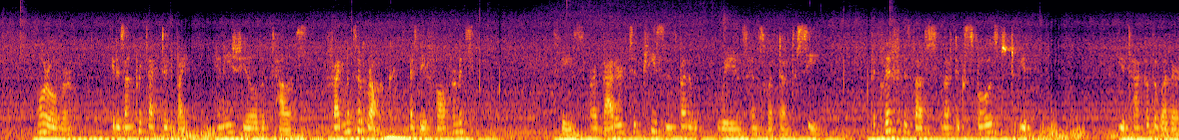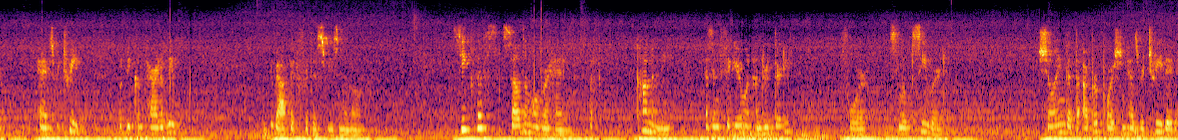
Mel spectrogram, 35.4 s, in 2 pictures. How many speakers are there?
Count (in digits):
1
